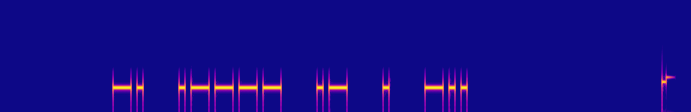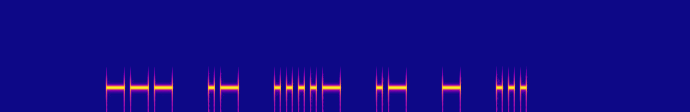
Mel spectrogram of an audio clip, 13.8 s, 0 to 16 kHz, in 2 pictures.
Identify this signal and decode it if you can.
Morse code, heard as a keyed tone, about 20 wpm, spaced as for 14 wpm, 700 Hz. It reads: N1AED OA4ATS
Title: 076 Lesson 13g - Letter L - Call Signs 20wpm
